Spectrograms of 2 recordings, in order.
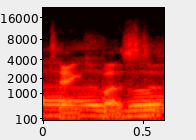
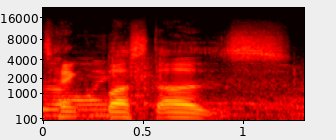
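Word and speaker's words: Tankbustas: hard R on his Tank Busters. Only -1 to wounds. When he gets home tonight, tell him it's pronounced Tank Bust-uz. There's no R on the end.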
